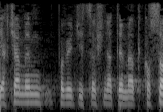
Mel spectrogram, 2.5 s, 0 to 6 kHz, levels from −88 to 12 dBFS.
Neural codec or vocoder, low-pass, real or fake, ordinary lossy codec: none; 5.4 kHz; real; none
